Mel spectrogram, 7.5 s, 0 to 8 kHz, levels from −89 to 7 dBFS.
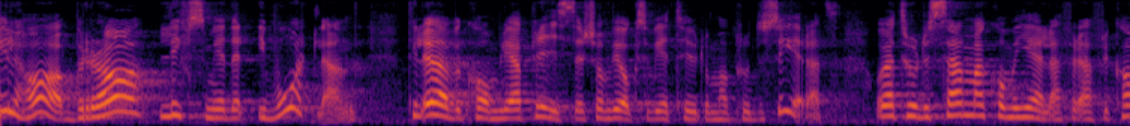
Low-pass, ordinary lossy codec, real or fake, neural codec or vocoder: none; none; real; none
